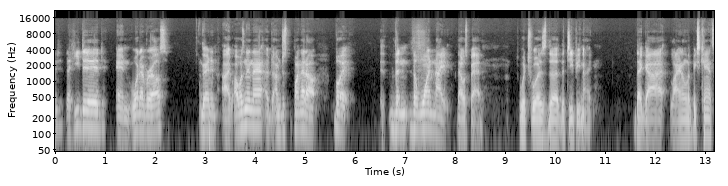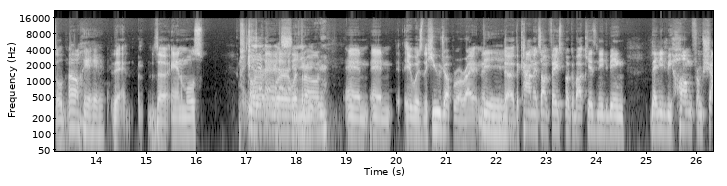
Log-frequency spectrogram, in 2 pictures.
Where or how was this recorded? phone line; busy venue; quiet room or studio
quiet room or studio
